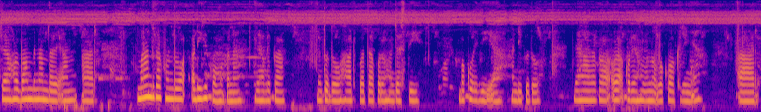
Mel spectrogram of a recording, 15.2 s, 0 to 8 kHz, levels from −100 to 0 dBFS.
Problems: constant background noise, low volume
